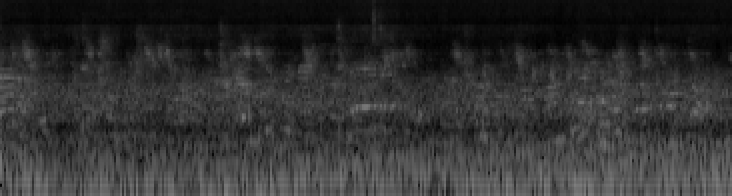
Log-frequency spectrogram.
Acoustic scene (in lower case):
park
